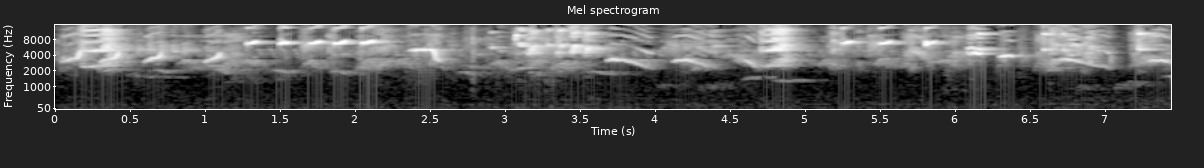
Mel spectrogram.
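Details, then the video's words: Sunbird (kolibri ninja) singing to rile a rival bird. Energetic high chattering is mixed with thin level whistles and down-slurred notes, delivered in rhythmic bursts about every second. "Pancingan burung konin kolibri ninja auto gacor"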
